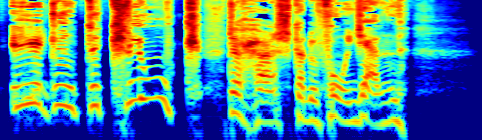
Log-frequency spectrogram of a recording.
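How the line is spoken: Roared. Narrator (Swedish): Hon reste sig med möda och vrålade

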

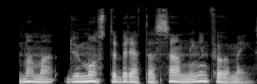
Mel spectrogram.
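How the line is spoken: Plain. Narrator (Swedish): sa Philip

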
